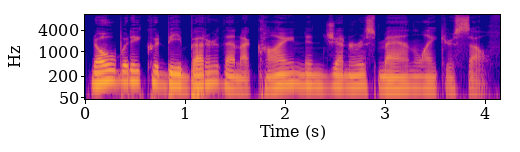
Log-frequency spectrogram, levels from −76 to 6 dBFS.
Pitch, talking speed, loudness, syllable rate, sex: 110 Hz, 175 wpm, -20 LUFS, 4.4 syllables/s, male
